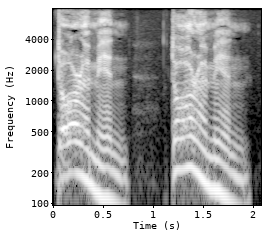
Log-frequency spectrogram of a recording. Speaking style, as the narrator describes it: He had just breath enough to gasp out

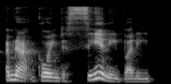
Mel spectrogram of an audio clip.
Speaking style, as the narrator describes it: Bert Brisbane growled

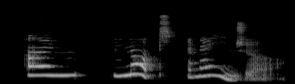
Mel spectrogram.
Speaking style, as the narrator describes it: he said softly

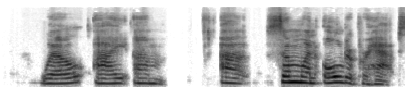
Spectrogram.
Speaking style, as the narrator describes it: stammered

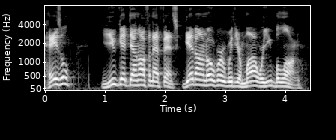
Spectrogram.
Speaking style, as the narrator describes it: Bent shout

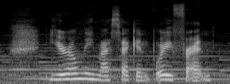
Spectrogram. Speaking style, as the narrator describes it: she chuckled

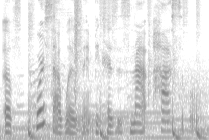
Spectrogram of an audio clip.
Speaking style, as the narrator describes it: I snapped

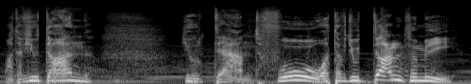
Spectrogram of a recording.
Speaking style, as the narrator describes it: he cries out

